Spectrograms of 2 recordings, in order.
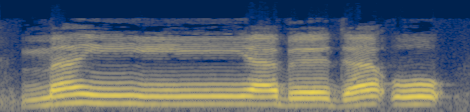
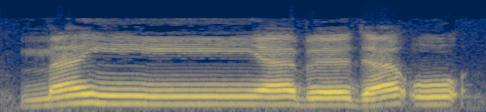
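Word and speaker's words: من يبدأ: So we pronounce this as Man Yabda'u, Man Yabda'u, Man. Notice there is no Man. It's immediately the Mim associates with the Ya, and you drop the Noon sound.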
